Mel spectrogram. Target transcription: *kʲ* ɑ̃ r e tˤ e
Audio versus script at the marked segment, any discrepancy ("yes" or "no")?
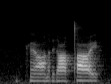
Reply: no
